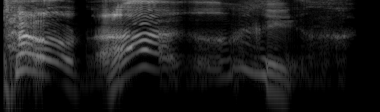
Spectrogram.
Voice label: Male Gnome Death

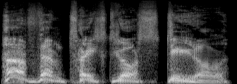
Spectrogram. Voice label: Male Orc Bark; Captain Galvangar

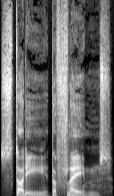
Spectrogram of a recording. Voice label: Male Night Elf Greetings

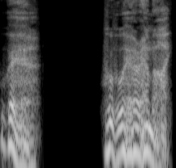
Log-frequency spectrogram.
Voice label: Male Human

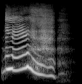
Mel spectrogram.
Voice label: Female Human Death

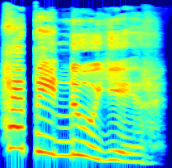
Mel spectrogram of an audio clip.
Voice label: Female Draenei HAPPY NEW YEAR

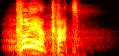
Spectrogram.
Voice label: Undead Human Emote Attack

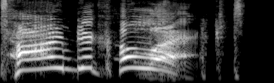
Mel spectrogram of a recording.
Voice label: Female Goblin Attack

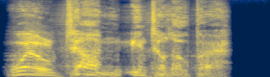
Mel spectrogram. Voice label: Male Lich Well Played

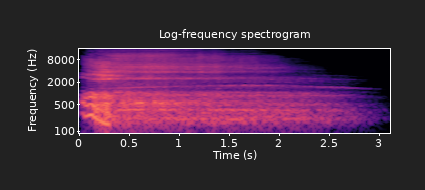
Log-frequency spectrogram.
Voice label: Female Elemental Death

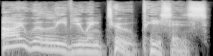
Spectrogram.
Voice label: Male Night Elf Emote Threaten

